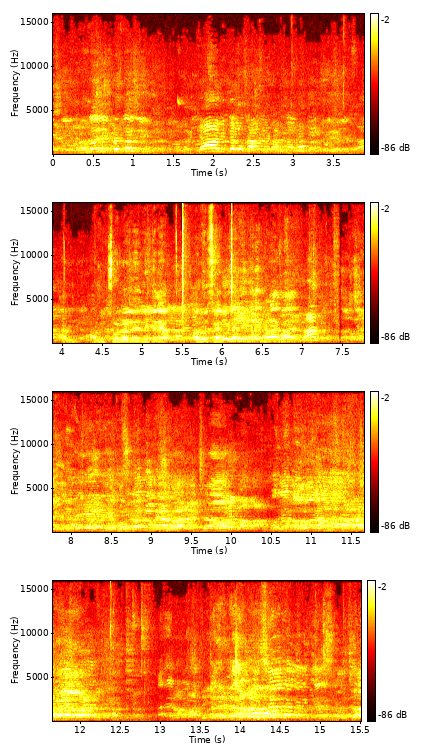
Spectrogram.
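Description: A crowd of men talk and shout loudly close by.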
